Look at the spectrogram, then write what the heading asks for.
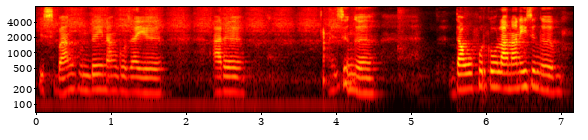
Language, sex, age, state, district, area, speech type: Bodo, female, 45-60, Assam, Kokrajhar, urban, spontaneous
